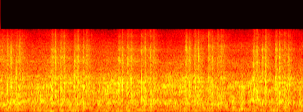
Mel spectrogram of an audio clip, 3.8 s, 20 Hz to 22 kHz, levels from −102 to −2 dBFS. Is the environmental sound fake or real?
fake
